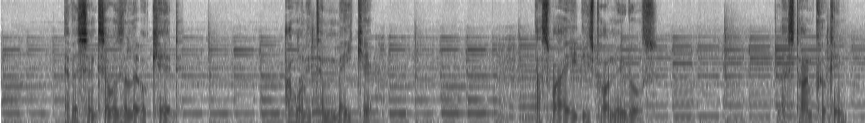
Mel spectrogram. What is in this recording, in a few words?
Natural Read; Pot Noodle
